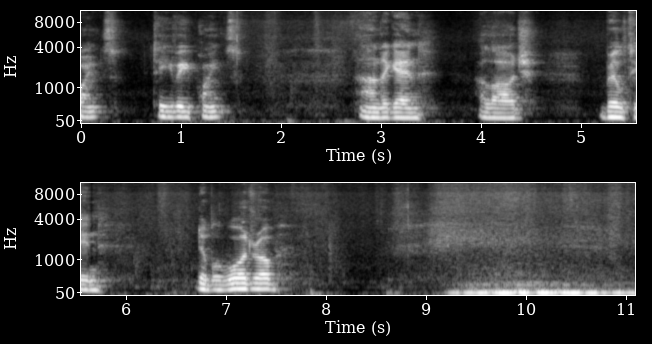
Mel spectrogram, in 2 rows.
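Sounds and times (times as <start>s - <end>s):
sliding door rolling on track: 9.1s - 11.0s.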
